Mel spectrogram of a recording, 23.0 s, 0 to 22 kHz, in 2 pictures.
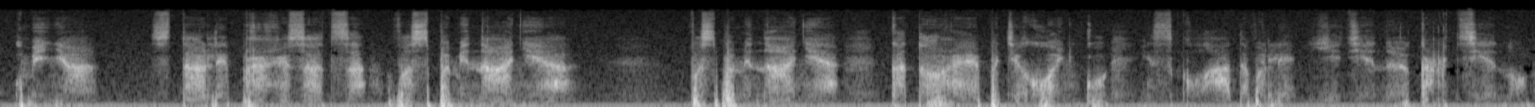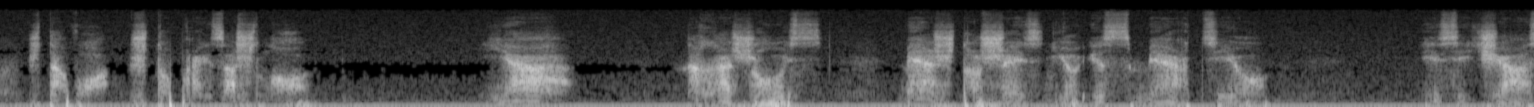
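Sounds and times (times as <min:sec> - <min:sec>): person whispering: 0:00.1 - 0:04.4, 0:05.2 - 0:13.9, 0:15.1 - 0:15.8, 0:16.6 - 0:21.1, 0:22.2 - 0:23.0.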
